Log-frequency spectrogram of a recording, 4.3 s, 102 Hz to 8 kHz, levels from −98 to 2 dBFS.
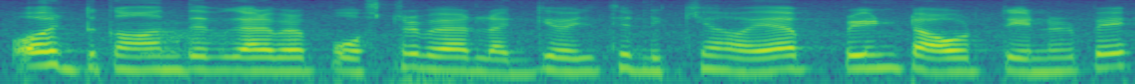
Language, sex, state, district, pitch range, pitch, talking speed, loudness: Punjabi, female, Punjab, Pathankot, 200-230 Hz, 210 Hz, 195 wpm, -16 LUFS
